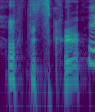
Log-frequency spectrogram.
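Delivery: high words squeezed through laughter; helpless giggling. Real, not acted. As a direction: barely get it out for laughing. Giggling at own drawing.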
